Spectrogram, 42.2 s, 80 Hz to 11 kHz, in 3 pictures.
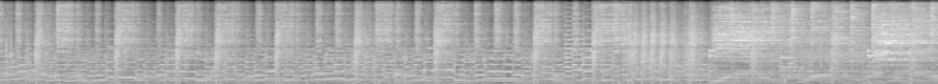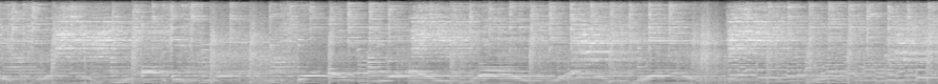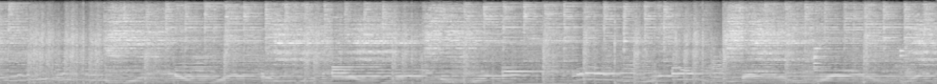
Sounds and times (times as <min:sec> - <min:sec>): Progressive rock: 0:00.0 - 0:42.1.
